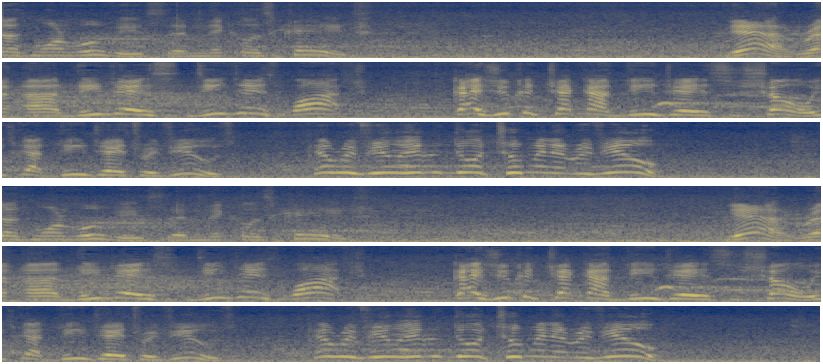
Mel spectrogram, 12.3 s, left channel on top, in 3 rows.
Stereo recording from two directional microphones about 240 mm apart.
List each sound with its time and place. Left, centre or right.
0.0 s speech: centre
3.6 s speech: centre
